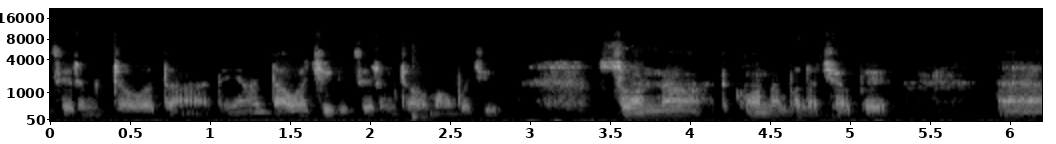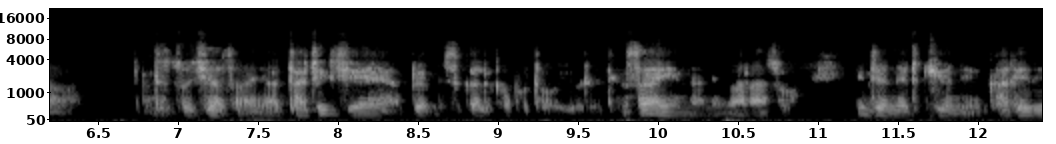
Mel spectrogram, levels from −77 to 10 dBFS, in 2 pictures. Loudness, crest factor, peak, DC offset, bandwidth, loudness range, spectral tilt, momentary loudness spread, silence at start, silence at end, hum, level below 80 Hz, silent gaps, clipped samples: -30 LUFS; 22 dB; -10 dBFS; under 0.1%; 11 kHz; 7 LU; -0.5 dB/octave; 16 LU; 0 s; 0 s; none; -76 dBFS; none; under 0.1%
